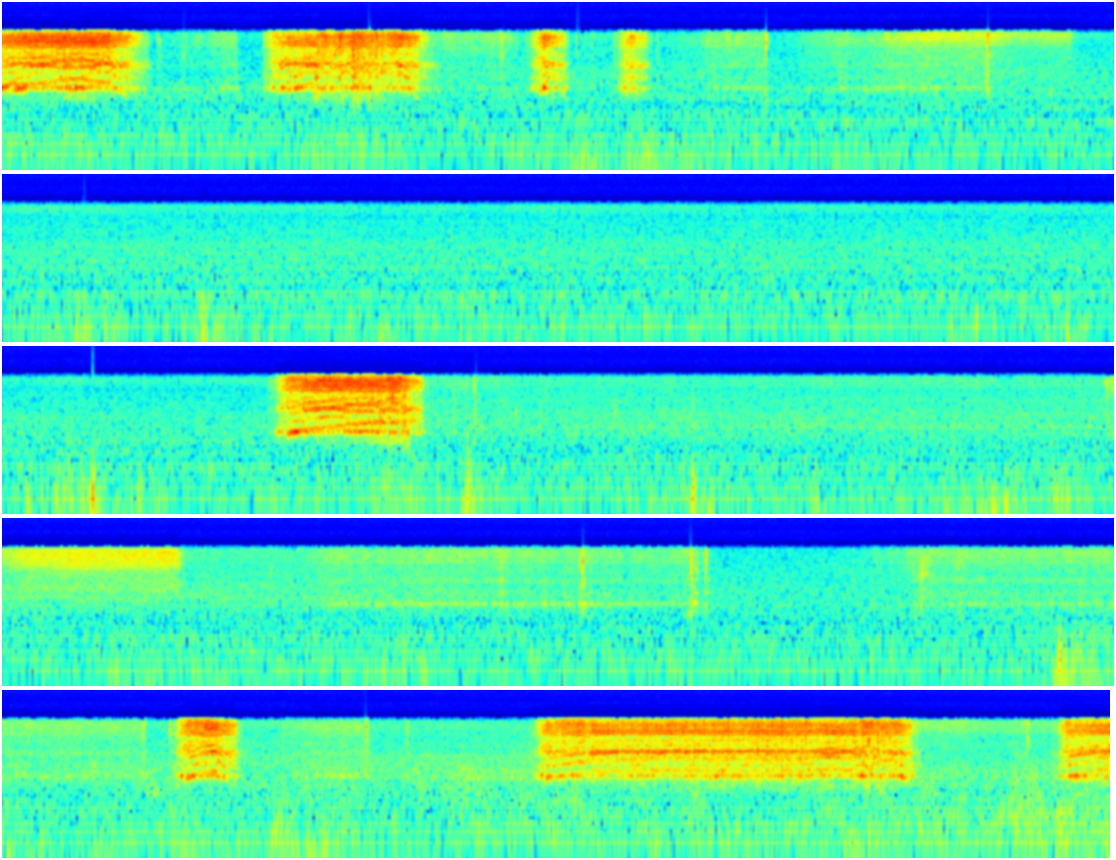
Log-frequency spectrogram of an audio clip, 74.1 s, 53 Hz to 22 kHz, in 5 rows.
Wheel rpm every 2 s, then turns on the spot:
110, 20, 110, 10, 10, 20, 10, 0, 0, 0, 0, 0, 0, 0, 0, 0, 40, 90, 0, 0, 0, 0, 0, 0, 10, 20, 20, 0, 20, 20, 30, 30, 0, 100, 160, 120, 30.
8-12 48-54 56-60 62-64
